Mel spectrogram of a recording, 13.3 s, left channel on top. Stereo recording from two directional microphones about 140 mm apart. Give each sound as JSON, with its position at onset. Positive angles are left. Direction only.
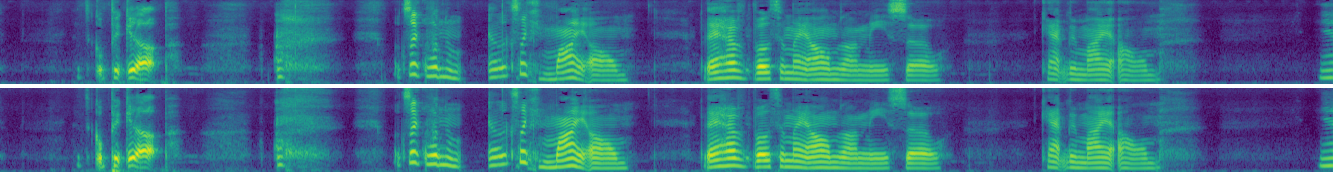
{"t": 1.1, "sound": "speech", "side_deg": -40}
{"t": 2.0, "sound": "a sound", "side_deg": -15}
{"t": 3.3, "sound": "cough", "side_deg": -30}
{"t": 4.0, "sound": "speech", "side_deg": -45}
{"t": 4.5, "sound": "a child's voice", "side_deg": -30}
{"t": 5.2, "sound": "speech", "side_deg": -65}
{"t": 6.5, "sound": "a woman's voice", "side_deg": -25}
